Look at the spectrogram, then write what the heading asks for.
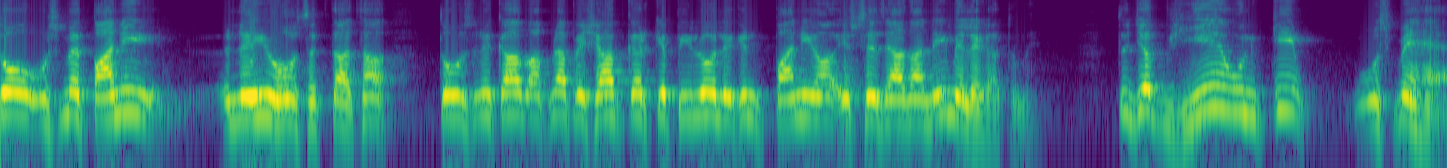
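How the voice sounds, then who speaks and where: This man's voice is high in pitch for a man, with lively intonation. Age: 80s+. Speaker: partition eyewitness. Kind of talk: interview memoir. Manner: halting.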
